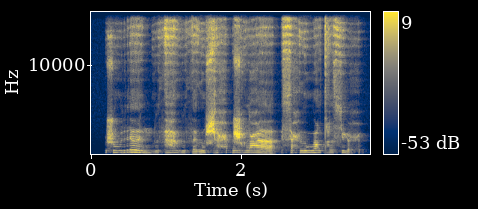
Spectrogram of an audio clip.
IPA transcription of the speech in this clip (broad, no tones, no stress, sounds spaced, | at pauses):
ʂ uː r əː l m ṳ l θ a̤ ɦ ṳ l θ ə ð u ɕ ə̤ ħ | ʐ ɔ̤ l ʕ a | s ə ħ ð uː l dˤ a̤ l s y ħ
